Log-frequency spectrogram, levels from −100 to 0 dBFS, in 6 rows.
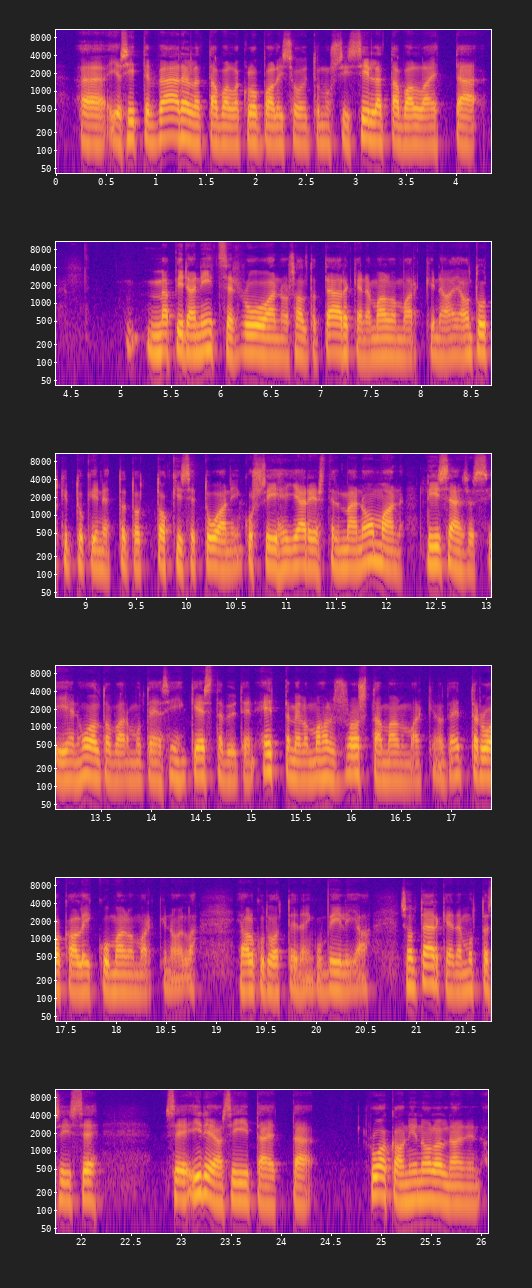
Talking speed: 145 wpm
